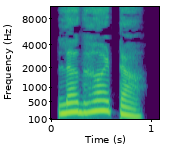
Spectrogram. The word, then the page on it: ಲಘಾಟ: laghāṭa; Kannada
